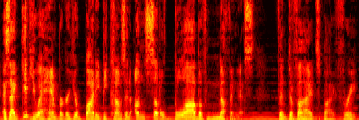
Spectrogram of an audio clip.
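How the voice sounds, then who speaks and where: A man's voice: mid-range voice, animated, unhurried, fairly bright tone. A man giving a dramatic scripted narration of absurd fiction, with a theatrical, emphatic delivery. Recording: music bed behind narration. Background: background music.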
